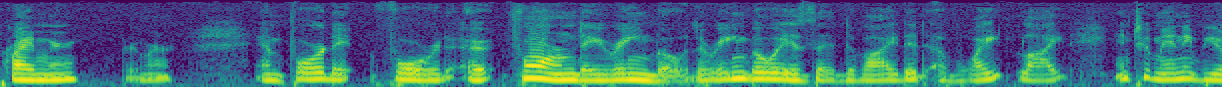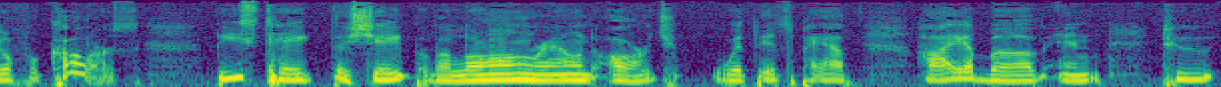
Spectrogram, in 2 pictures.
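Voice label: indiana, International Dialects of English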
